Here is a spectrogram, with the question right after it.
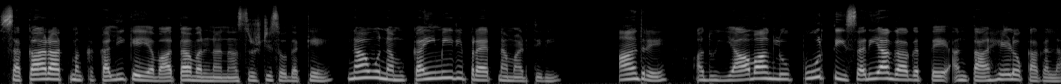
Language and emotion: Kannada, sad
